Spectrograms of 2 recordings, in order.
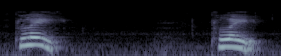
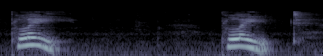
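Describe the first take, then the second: No difference in how they are said.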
